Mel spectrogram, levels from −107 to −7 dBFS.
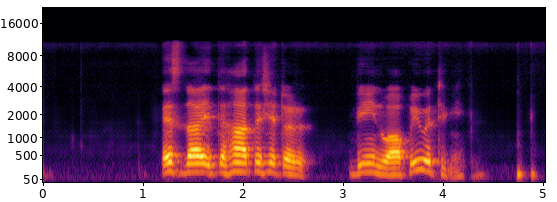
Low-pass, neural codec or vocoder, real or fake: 10.8 kHz; codec, 24 kHz, 1.2 kbps, DualCodec; fake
